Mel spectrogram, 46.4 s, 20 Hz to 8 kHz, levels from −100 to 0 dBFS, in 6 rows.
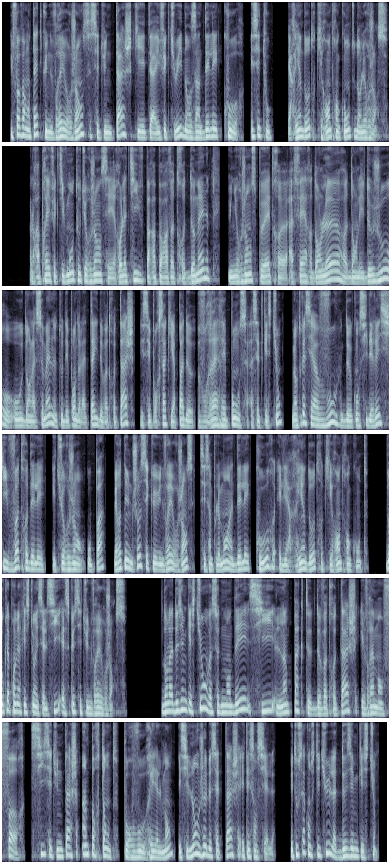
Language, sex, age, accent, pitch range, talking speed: French, male, 20-39, French, 120-160 Hz, 225 wpm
